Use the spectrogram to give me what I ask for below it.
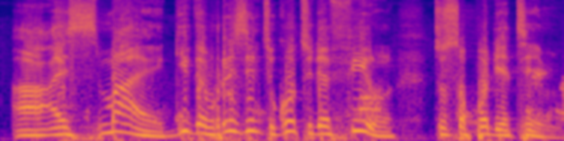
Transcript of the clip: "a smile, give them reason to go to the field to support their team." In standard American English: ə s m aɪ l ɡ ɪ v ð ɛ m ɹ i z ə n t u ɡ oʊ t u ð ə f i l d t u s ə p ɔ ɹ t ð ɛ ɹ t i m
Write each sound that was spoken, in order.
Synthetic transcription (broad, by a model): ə s m aɪ l ɡ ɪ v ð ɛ m ɹ i z ə n t u ɡ oʊ t u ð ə f i l d t u s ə p ɔ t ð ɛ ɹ t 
